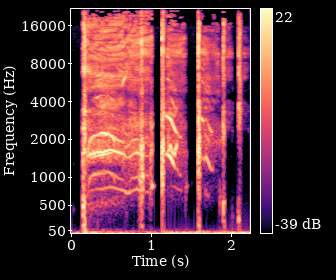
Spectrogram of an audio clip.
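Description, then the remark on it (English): A fairly loud coughing chuckle: a series of about six rough, breathy bursts spread over two seconds, mixing throaty coughs with voiced, laugh-like sounds, with no speech. “Another coughing chuckle.”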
